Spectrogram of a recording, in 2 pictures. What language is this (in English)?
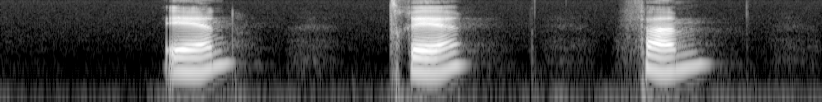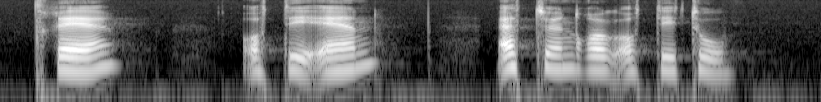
Norwegian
